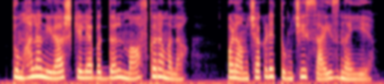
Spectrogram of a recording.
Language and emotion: Marathi, sad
